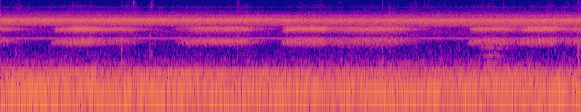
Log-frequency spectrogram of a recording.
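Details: Frogs calling in their thousands during rain, a continuous ringing chorus with brighter trilled bursts rising and dropping out every two to three seconds, set against constant rain noise.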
